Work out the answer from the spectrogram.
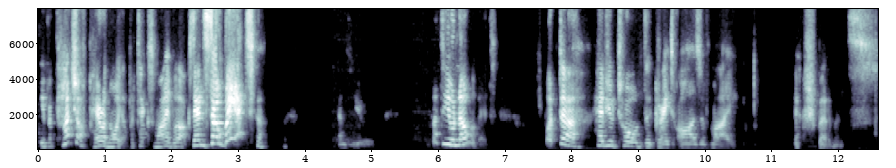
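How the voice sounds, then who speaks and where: A woman's voice: on the high side, very animated, measured pace, long pauses, sharp tone, heavily acted, rough recording. A woman playing a gloating, cackling villainous hospital doctor in a script reading.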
